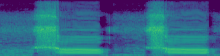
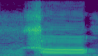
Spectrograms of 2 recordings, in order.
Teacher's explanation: জিহ্বার আগা সামনের উপরের 2 দাঁতের আগার সঙ্গে লাগিয়ে দিয়ে এই অক্ষরটি উচ্চারণ করতে হবে। সা সা, মনে রাখবেন অবশ্যই জিহ্বা বের করে এই অক্ষরটি উচ্চারণ করতে হবে, সা।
